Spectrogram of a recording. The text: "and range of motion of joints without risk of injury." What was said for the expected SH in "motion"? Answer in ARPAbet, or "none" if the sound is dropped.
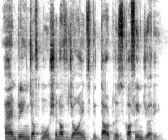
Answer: SH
